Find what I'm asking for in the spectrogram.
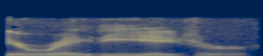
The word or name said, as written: irradiator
